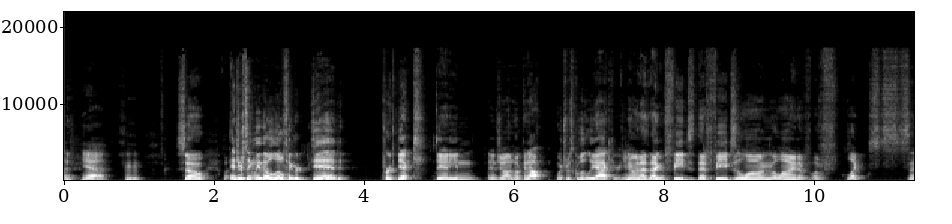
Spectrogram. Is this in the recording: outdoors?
no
